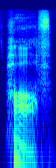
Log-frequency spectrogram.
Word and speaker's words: half: And then here, uh this is also uh we don't pronounce the L, but it's a different sound. This is ah half.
